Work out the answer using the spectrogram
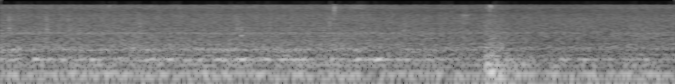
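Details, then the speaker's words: Whirlpool top-load washer on final spin cycle, lid switch disabled: steady fast whir with low even rumble and no knocking or scraping; drum spins normally at top speed. "right now you can see that it's spinning super fast. Nice"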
